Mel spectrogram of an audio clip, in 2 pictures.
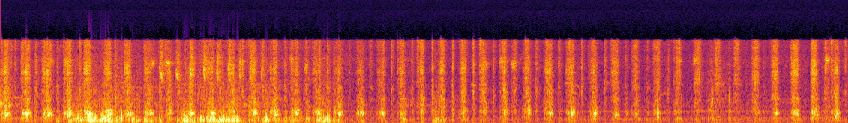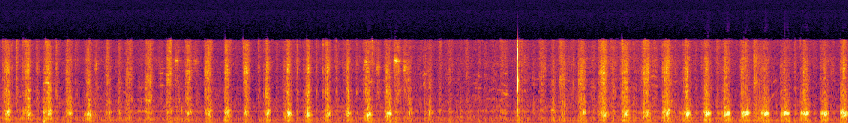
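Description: Rhythmic rasping of a hand rasp scuffing a rubber motorcycle inner tube, several quick strokes a second, roughening the rubber so a patch will stick. A deeper rumble sits under the first few seconds, and there is one sharp click near the end.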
